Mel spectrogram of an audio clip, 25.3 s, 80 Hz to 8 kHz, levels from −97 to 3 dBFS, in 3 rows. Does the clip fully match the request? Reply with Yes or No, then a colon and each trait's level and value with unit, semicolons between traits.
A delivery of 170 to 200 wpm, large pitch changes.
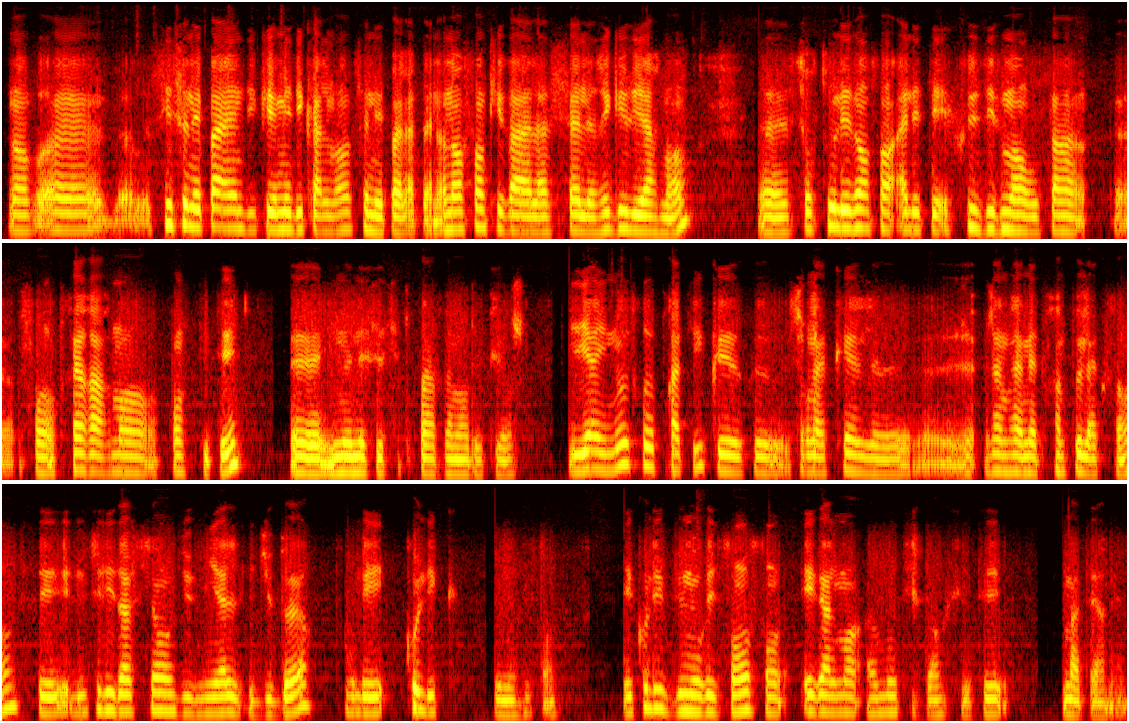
No: average, 185 wpm; narrow, 2.5 semitones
